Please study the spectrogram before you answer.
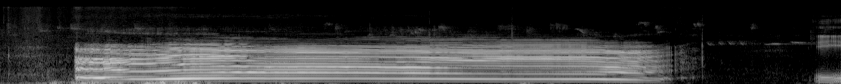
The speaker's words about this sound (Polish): Także najskuteczniejszym, takim najbezpieczniejszym odgłosem, który nie płoszy innych byków jest odgłos młodego byka szukającego łani.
